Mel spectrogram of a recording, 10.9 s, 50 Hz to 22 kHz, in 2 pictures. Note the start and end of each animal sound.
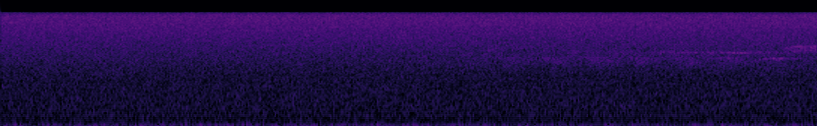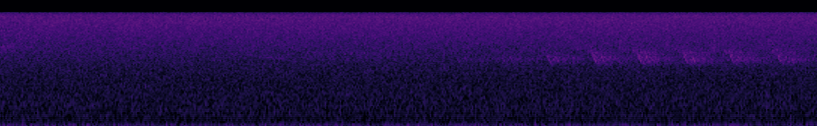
[3.02, 5.28] Ovenbird (Seiurus aurocapilla)
[4.42, 5.67] Black-throated Green Warbler (Setophaga virens)
[8.42, 10.89] Ovenbird (Seiurus aurocapilla)

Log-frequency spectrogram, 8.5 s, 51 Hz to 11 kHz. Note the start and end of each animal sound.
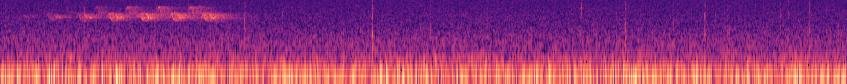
[0.00, 2.38] Ovenbird (Seiurus aurocapilla)

